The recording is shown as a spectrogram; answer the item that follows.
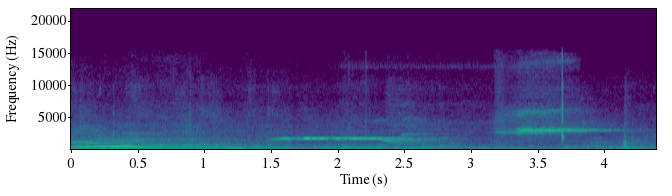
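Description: A few short, steady whistled notes over the quiet murmur of a concert hall between songs. The longest comes about halfway through and slides down at its end, and a higher one follows near the end.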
